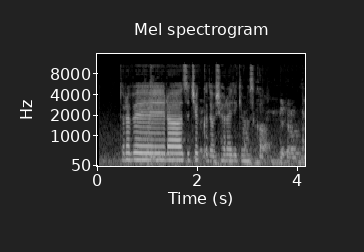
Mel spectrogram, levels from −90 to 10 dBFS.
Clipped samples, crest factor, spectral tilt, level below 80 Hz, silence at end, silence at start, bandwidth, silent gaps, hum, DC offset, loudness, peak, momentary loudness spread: under 0.1%; 18 dB; -4.5 dB/octave; -54 dBFS; 0 s; 0.45 s; 11.5 kHz; none; none; under 0.1%; -25 LUFS; -8 dBFS; 15 LU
